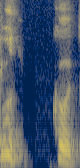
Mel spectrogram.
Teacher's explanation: But in could, try not to pronounce the L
